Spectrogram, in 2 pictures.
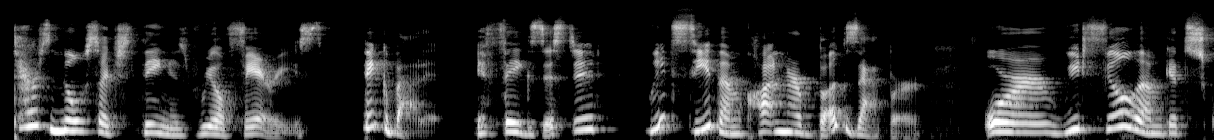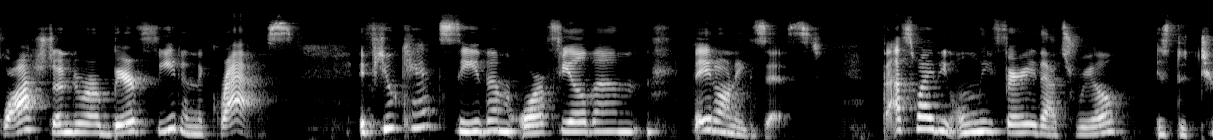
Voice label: child monologue fairies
